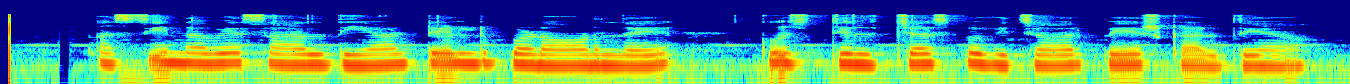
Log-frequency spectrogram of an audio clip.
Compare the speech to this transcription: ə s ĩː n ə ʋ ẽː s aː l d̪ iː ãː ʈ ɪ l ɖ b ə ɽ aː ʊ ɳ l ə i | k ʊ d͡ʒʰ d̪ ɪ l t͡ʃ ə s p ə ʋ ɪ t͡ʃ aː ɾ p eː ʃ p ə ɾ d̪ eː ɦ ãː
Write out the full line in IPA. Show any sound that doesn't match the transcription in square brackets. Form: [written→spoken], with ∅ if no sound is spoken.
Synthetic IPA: ə s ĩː n ə ʋ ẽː s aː l d̪ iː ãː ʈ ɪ l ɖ b ə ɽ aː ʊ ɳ l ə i | k ʊ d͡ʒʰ d̪ ɪ l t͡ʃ ə s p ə ʋ ɪ t͡ʃ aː ɾ p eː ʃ [p→k] ə ɾ d̪ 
